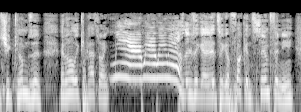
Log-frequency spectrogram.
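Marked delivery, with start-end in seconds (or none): 1.6-2.7 high mock cat meowing; squeaky imitated meows. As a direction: meow like a crowd of happy cats. Cats imitated greeting the lady.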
